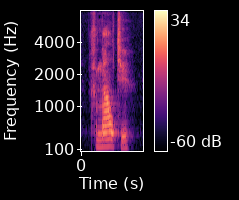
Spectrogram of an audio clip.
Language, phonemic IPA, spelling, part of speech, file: Dutch, /ɣəˈmalcə/, gemaaltje, noun, Nl-gemaaltje.ogg
- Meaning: diminutive of gemaal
